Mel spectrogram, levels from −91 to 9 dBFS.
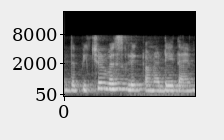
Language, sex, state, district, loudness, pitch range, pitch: English, female, Assam, Kamrup Metropolitan, -15 LUFS, 195-220 Hz, 205 Hz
